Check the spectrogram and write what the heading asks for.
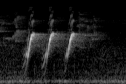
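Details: Three loud, evenly spaced whistles from a caged Asian fairy-bluebird being sunned in Banjarmasin, each sweeping steeply upward, about a fifth of a second apart.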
